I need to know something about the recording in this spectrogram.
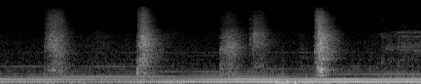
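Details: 44-inch Hunter Stratford II ceiling fan, circa 2008, running on low: steady low 60-cycle electrical hum under the fan with a few soft knocks; owner believes the capacitor needs replacing.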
